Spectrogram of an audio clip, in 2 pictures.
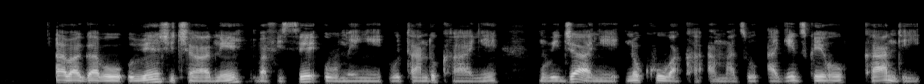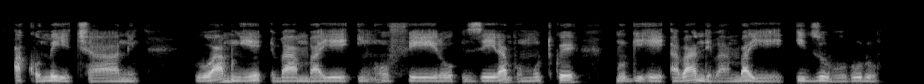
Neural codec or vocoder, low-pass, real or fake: none; 7.2 kHz; real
